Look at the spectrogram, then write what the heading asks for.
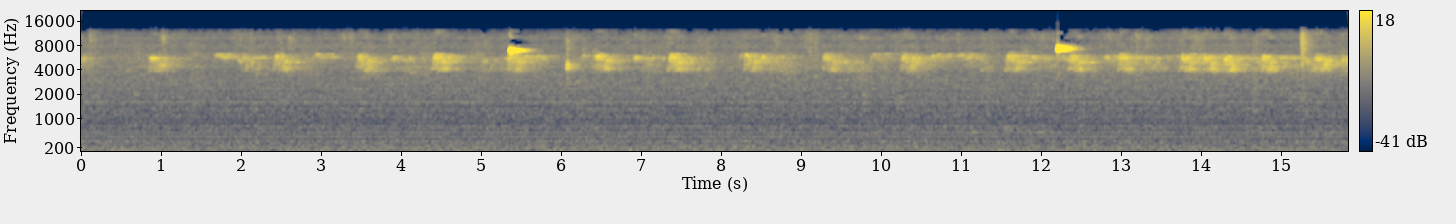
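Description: Caged songbird calling: a steady series of short high notes roughly once a second, coming faster near the end. Two sharp, much louder high chirps, one about five seconds in and one about twelve seconds in.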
